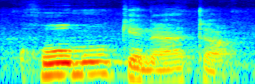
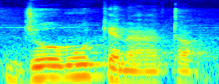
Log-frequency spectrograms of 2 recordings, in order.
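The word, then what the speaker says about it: Jomo Kenyatta: written by homo kinata j-o-m-o it should be pronounced as homo canada but you should not pronounce it as jomo kanata okay let us move on so what are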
